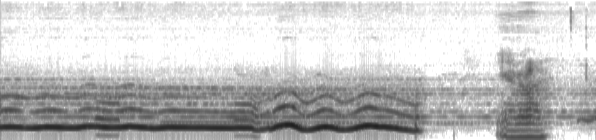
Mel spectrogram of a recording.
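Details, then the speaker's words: Owner's imitation of the dog's howling on return home, attributed to separation anxiety: a long, wavering, tuneful howl followed by a brief higher yelp. "Sheila acts like I've been gone forever. And boy, does she let me have it."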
